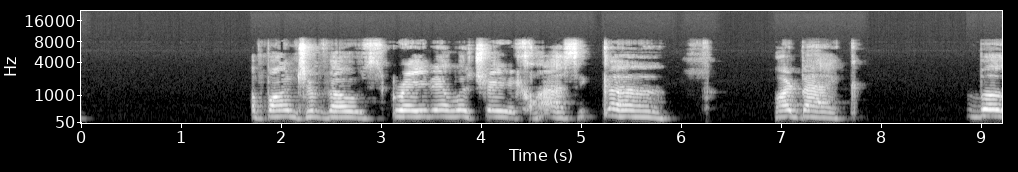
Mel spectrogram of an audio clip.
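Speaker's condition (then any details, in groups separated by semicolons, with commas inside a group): Cerebral palsy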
